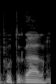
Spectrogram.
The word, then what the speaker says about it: Portugal: You have to say Portugal. – Yeah, that's how they say it over there.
